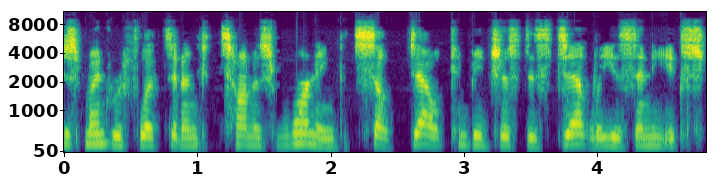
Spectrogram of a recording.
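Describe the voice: Plain reading aloud with fairly even intonation, quiet background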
